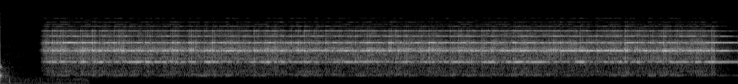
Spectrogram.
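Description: A loud, buzzy electronic telephone tone with a slight warble starts abruptly and holds steadily for about seven seconds, with nothing else in the background.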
